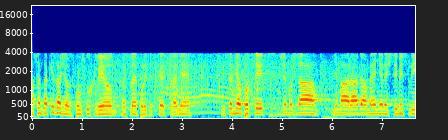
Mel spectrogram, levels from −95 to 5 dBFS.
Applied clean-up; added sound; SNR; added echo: none; Applause / Crowd + Motorcycle; 16 dB; none.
